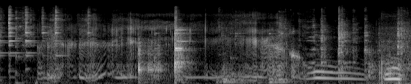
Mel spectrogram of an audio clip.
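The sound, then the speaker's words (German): A pan and metal utensils, including a whisk, being handled while cooking, with repeated clinks, scrapes and clatters in an irregular rhythm, plus a few brief tonal squeaks mixed in. “Kochen, ja. Eine Pfanne.”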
